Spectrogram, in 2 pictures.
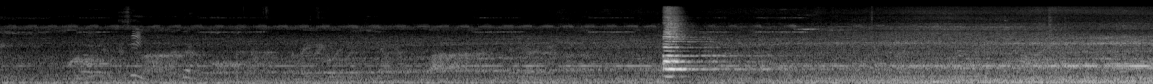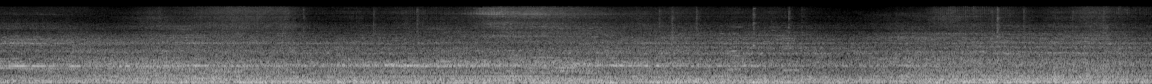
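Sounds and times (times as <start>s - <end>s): train wheel and running noise: 0.0s - 23.0s
train horn blast: 6.6s - 7.8s.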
